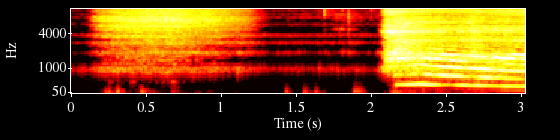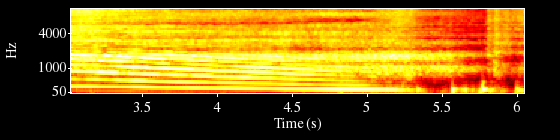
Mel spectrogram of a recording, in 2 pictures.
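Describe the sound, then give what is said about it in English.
A loud voiced out-breath during a guided breathing exercise: a short breathy inhale, a pause, then a long sighing exhale whose pitch falls steadily before it trails off into softer breath noises. “increase the capacity of the out breath sound. So by the 5th breath, you're really letting it go fully and completely, okay? Thank you so much. So we're going to move into our first breath on 3.”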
